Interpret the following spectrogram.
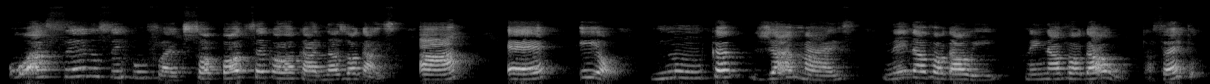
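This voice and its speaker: High-voiced woman teacher in an echoey room. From Brazil. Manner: patient, repeats points and checks understanding with "tá certo?"; sounds out words slowly, stretching syllables. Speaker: primary school teacher. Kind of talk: recorded online lesson for children.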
